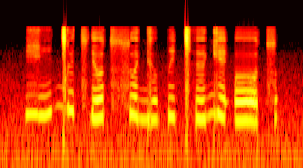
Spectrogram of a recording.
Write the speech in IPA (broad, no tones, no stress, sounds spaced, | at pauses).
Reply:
ɣ i̤ ɡ͡ǀ ɨ t͡s ɾʲ o t͡s sʷ ɘ ɡʲ o̤ p i ǀʰ ɨ ɡʲ e ʔ o t͡s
